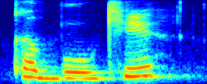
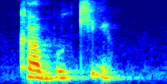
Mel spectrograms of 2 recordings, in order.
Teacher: in the first variant we can observe the consolidation of the main stress on the second syllable and the reduction of the unstressed vowel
